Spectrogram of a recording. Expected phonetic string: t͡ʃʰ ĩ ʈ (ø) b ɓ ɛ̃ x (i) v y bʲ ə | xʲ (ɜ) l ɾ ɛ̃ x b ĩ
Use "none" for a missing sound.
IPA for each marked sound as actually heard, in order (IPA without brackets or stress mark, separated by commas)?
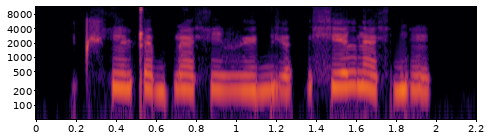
ɛ, i, ɛ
